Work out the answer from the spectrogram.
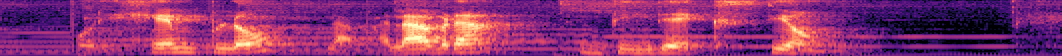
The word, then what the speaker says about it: dirección: vocales E o I, la primera C se pronuncia de forma fuerte, como una K, mientras que la segunda C se pronuncia de forma débil. Por ejemplo, la palabra dirección.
